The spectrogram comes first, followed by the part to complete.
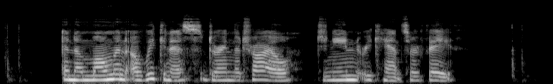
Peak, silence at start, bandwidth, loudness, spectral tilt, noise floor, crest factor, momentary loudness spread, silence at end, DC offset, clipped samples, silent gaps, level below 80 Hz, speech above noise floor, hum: -2 dBFS; 0.6 s; 9 kHz; -17 LUFS; -4.5 dB/octave; -72 dBFS; 16 dB; 10 LU; 1 s; under 0.1%; under 0.1%; none; -58 dBFS; 56 dB; none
